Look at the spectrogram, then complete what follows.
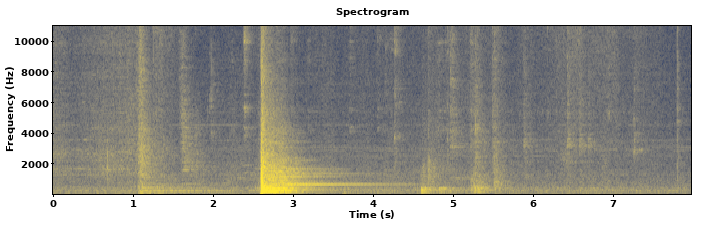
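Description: A single loud bang about two and a half seconds in, with a ringing tail that fades over about a second and a half, among a few softer knocks and thumps.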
